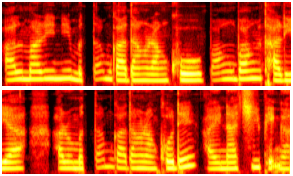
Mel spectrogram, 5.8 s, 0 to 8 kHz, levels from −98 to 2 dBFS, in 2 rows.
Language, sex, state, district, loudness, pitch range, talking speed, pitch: Garo, female, Meghalaya, West Garo Hills, -16 LUFS, 225-265 Hz, 105 wpm, 230 Hz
